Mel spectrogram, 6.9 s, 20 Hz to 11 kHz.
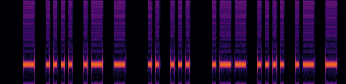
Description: Morse code, heard as a keyed tone, about 16 wpm, 800 Hz. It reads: THAT IS WHAT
